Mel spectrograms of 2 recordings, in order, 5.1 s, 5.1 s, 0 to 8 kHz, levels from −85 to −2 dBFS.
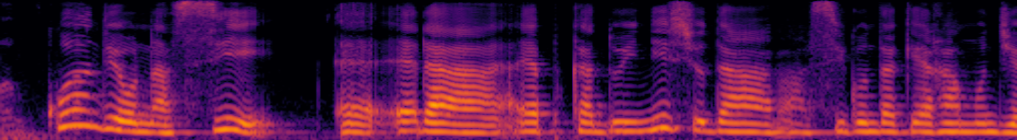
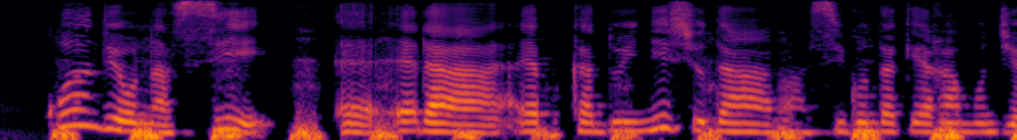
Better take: first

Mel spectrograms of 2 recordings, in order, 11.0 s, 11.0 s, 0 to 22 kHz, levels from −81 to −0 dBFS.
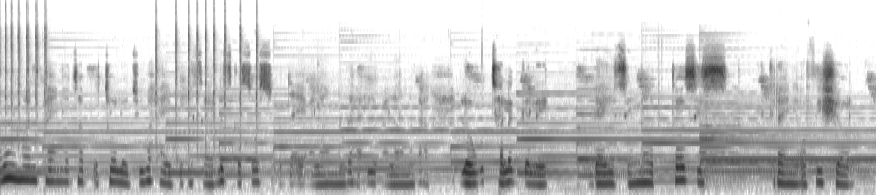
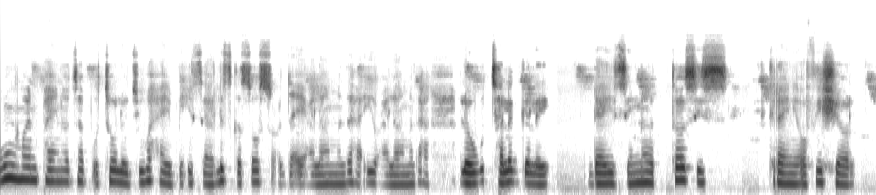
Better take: second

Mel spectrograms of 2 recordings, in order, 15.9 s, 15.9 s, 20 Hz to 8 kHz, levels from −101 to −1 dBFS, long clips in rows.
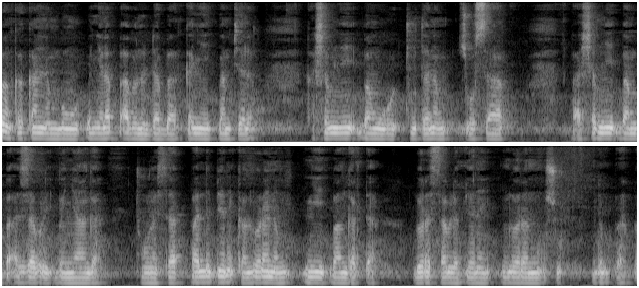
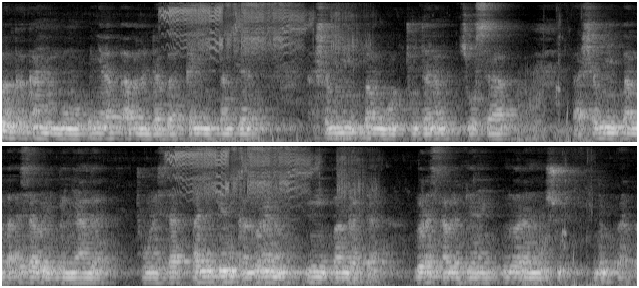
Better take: first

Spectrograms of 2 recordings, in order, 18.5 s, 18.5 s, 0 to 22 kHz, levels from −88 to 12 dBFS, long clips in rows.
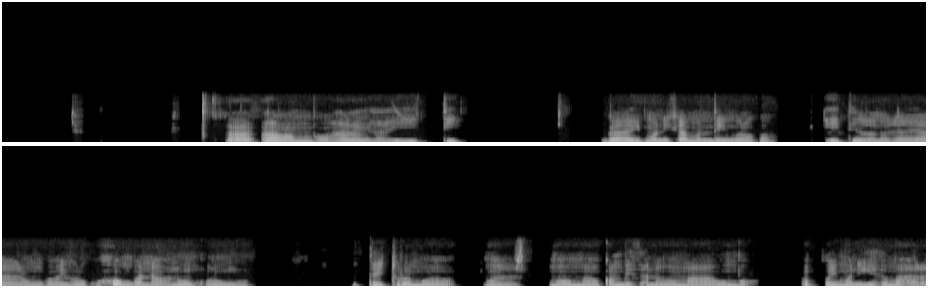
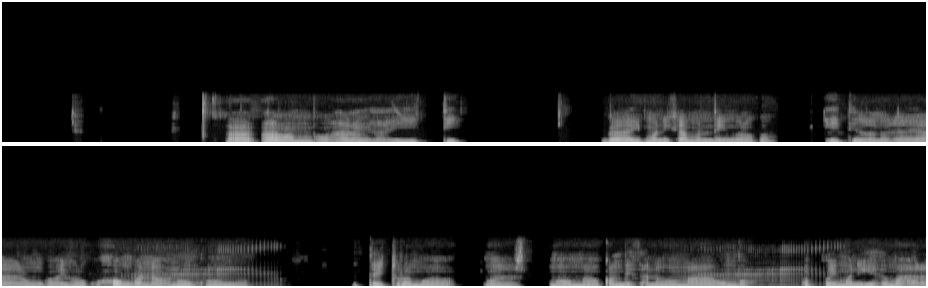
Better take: first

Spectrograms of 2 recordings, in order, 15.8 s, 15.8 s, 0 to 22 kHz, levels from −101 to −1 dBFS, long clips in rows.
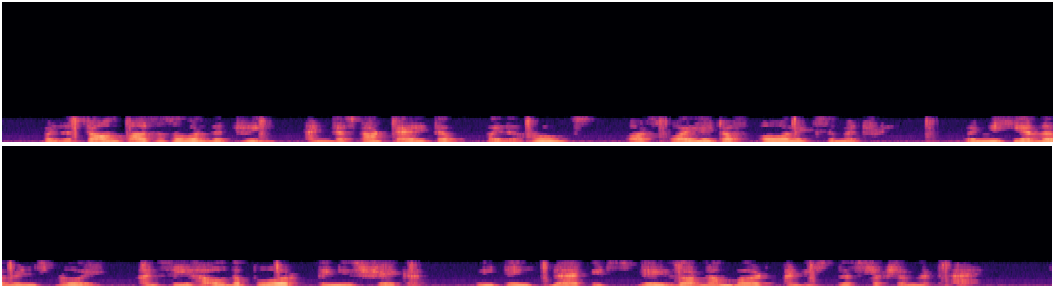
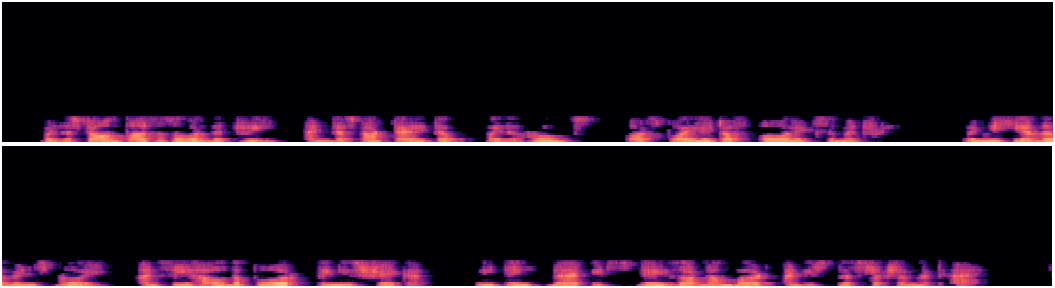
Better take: second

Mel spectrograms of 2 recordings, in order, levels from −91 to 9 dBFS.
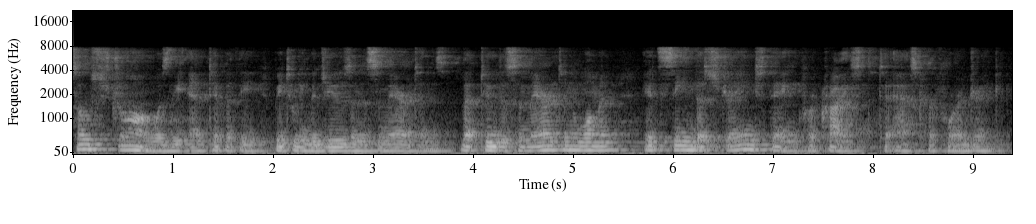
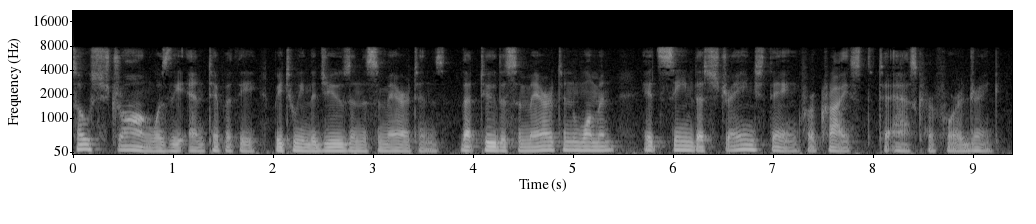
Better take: second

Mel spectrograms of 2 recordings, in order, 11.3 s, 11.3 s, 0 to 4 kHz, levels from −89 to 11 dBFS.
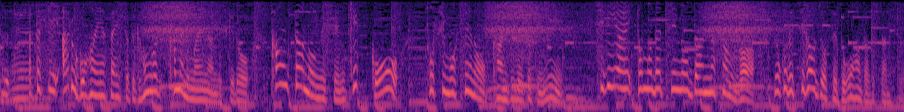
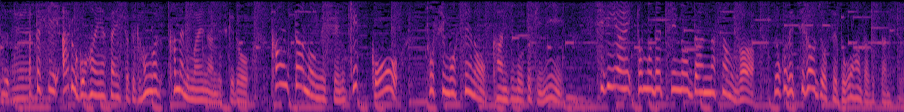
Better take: second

